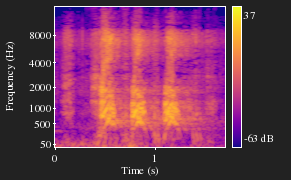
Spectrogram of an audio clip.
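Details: Labrador Retriever during basic training at home, barking on the command 'Speak'. Three loud, sharp barks come about a third of a second apart, with softer huffs between them and a trainer's spoken commands nearby.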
